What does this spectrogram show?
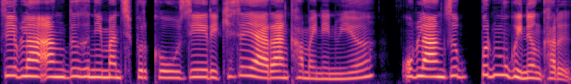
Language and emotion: Bodo, disgusted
